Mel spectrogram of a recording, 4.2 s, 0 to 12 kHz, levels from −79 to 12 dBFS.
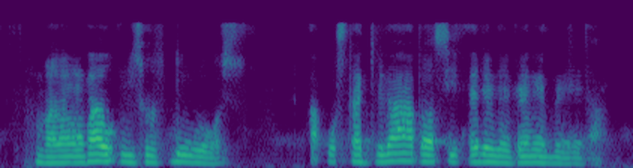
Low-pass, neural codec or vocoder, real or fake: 7.2 kHz; codec, 16 kHz, 1 kbps, FreqCodec, smaller model; fake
